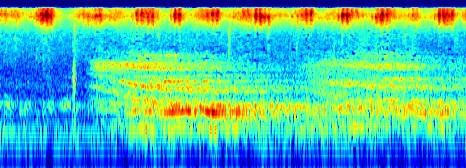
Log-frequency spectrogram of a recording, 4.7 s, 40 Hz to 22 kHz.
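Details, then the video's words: Red deer in rut season, Poland, 2020: a long, hoarse, harmonic roar begins after a brief click and swells steadily for over three seconds. A faint, regular high ticking pulses in the background throughout. "Rykowisko jeleni, Rut season of Red Deer"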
